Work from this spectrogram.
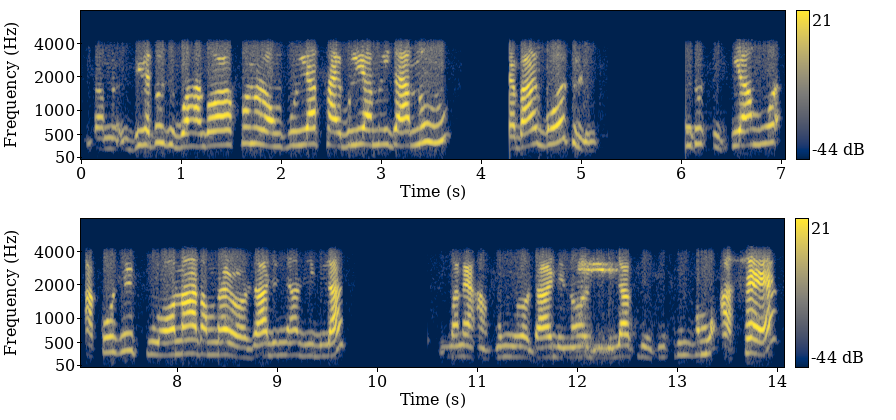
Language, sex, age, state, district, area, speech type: Assamese, female, 45-60, Assam, Sivasagar, urban, conversation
